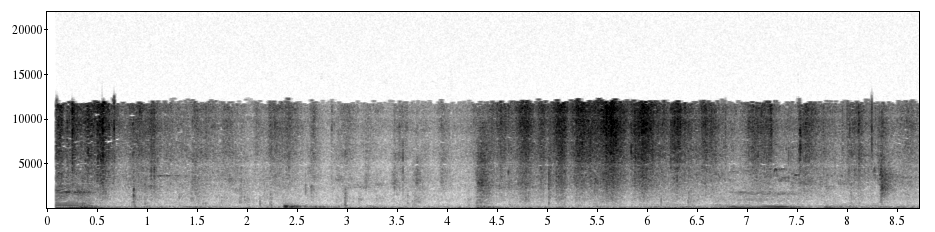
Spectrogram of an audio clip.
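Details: Newly born British and Irish Friesian calves from AI breeding, January or February 2018, in a large group of about fifty; short low calls at the start and a longer wavering moo near the end, with rustling, shuffling and background noise throughout.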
